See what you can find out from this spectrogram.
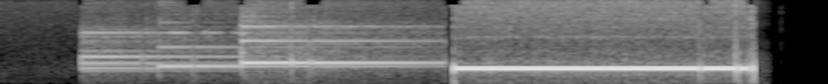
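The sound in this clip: Telephone tones play while a call is being transferred: steady electronic tones that shift pitch partway through, then a louder, unbroken single tone that holds for about two seconds before cutting off.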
